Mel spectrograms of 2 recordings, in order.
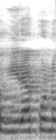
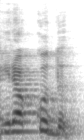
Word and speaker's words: हीराकुद: जब वहां जाइएगा तो हीराकुंड बोलिएगा तो हंसेगा। उन लोग बोलते हैं हीराकुद। ठीक है? हीराकुद। द का उच्चारण करते हैं हम लोग हीराकुंड का उच्चारण करते हैं। तो वहां के बच्चे और कोई भी है ना उसको हीराकुंड बोलने से हंसते हैं सब।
